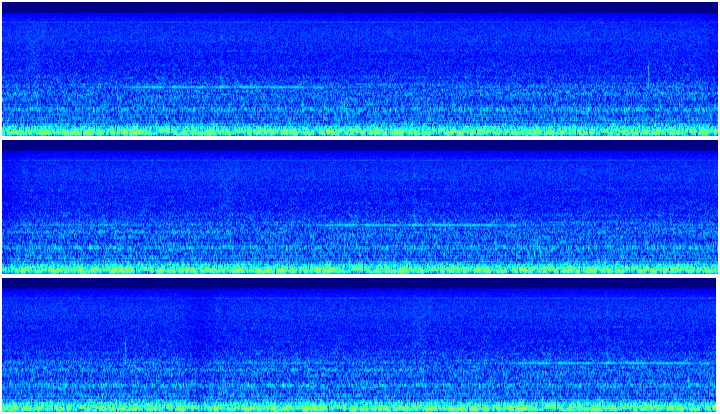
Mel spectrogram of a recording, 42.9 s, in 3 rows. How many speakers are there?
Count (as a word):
zero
